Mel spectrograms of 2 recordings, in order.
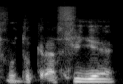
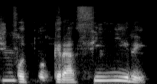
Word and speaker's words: fotografiere: So always know, because we say in German we don't swallow words, so you can't say ich fotografiere nicht. Ich fotografiere. The e at the end, you need to pronounce it.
